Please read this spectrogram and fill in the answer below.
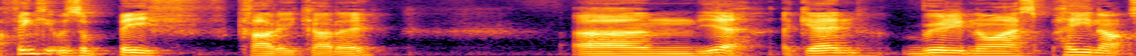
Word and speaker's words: kare: 2, but number 3, kare. Or if you want to say it in an English accent, you probably say curry, but it's spelled Kare, and then the same again, so kare.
